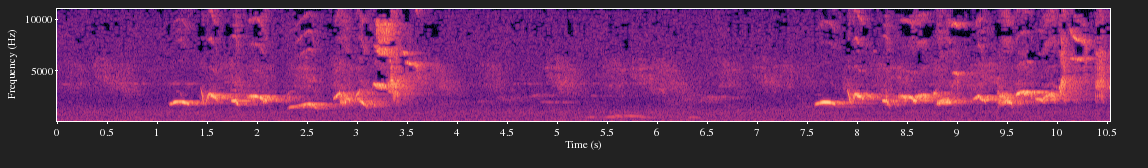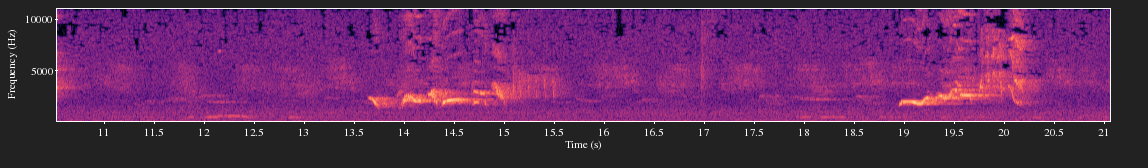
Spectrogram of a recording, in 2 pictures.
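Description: A songbird singing a short phrase of rapid, high notes four times, about once every six seconds, over a faint steady outdoor background.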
